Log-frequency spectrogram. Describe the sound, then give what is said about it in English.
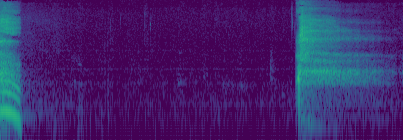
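A person takes a deep breath: a short, sharp inhale, then a long quiet hold, then a long, forceful sighing exhale that slowly tapers off. “Here we go. Big breath.”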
